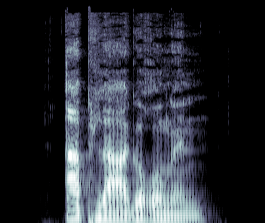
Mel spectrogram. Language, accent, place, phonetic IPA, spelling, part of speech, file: German, Germany, Berlin, [ˈapˌlaːɡəʁʊŋən], Ablagerungen, noun, De-Ablagerungen.ogg
- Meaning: plural of Ablagerung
